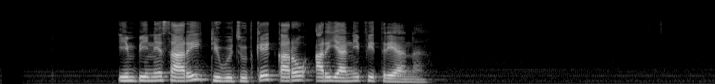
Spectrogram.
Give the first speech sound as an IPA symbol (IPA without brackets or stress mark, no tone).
ʔ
